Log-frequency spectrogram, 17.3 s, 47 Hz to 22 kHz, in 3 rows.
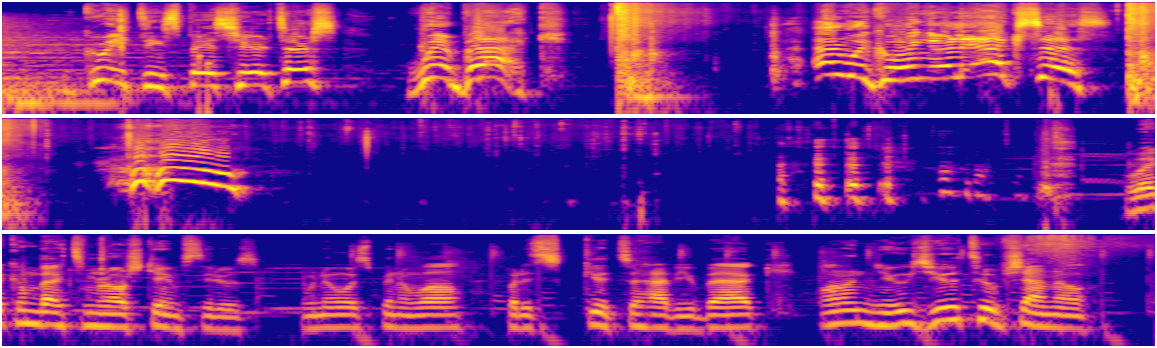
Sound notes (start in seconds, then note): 2.9 boom; 5.6 boom; 9.6 laughter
